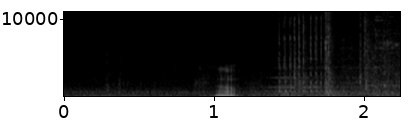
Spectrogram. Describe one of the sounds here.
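A lever switch clanks.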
